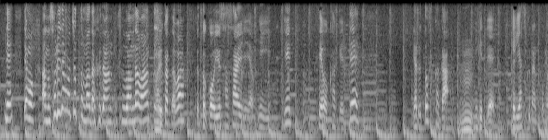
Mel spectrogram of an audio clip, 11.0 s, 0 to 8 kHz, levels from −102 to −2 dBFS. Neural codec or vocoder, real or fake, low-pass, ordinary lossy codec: none; real; 7.2 kHz; none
